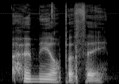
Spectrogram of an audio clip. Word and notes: homeopathy: British English

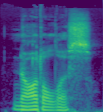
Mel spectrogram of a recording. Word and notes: nautilus: American English

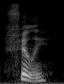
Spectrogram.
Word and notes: filly: American English

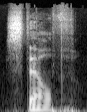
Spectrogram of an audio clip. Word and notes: stealth: American English

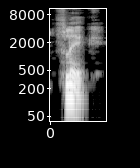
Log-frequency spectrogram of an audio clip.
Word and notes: flic: Australian English

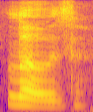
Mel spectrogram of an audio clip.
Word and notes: loathe: American English

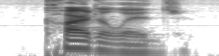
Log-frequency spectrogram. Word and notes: cartilage: American English

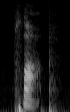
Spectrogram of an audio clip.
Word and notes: plop: American English

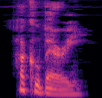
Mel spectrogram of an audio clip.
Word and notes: huckleberry: Australian English

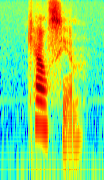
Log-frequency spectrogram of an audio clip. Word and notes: calcium: American English

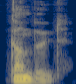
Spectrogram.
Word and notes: gumboot: Australian English

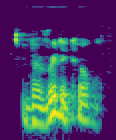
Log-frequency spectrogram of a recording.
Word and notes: veridical: British English

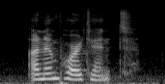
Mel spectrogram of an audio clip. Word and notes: unimportant: American English

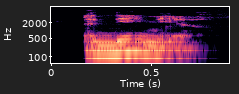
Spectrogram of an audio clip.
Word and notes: anemia: British English

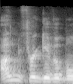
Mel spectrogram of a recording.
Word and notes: unforgivable: American English

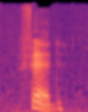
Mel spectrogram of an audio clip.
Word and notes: fed: American English

